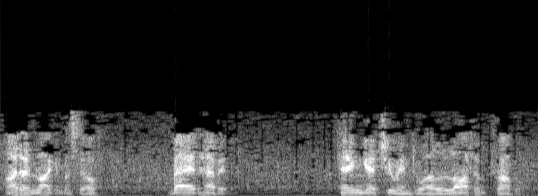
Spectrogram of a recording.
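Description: A man's voice: on the low side, normal speed, natural voice. An actor playing a deferential male subordinate making a clipped, matter-of-fact report in a radio thriller. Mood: dry, matter-of-fact. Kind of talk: British radio thriller acting. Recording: thin, phone-like, hissy old radio recording.

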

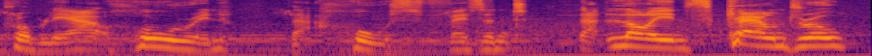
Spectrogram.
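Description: A woman's voice: medium pitch, unhurried, over music, close to an everyday voice. An actress playing a fiery, plain-spoken townswoman in a video game, with an earthy, blunt manner. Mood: scornful, indignant.

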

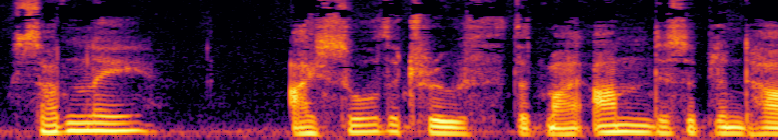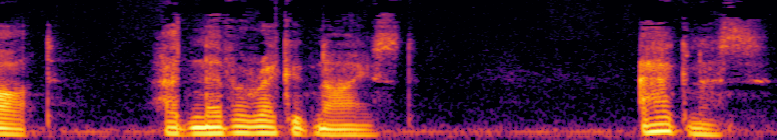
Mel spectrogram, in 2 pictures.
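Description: A man's voice: medium pitch, dry recording, close to an everyday voice. An actor playing a reflective, melancholy grown man, narrating his own life in a radio drama. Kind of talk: dramatised first-person narration.

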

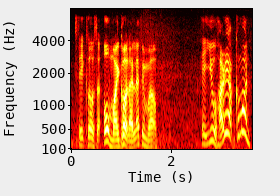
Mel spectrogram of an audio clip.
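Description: A young man doing excitable, chatty live game commentary, exclaiming and reading dialogue aloud. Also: high voice, brisk, muffled recording, soft background music. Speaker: gaming streamer.

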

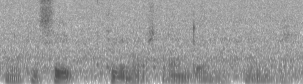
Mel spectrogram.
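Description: A lecturer giving an informal software tutorial, talking through a demonstration hesitantly with muttered asides and interruptions to themselves. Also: medium pitch, lively intonation, fast talker. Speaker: music technology lecturer. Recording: clearly noisy recording with room ambience.

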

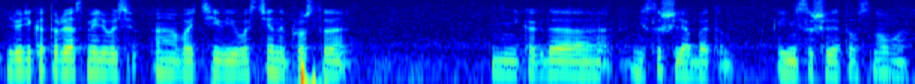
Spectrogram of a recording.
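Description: A man reading out a live translation of a visual novel in a halting, self-correcting way. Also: medium pitch, monotone, a little hiss or hum. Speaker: let's player reading out translations. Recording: music behind the voice. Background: game music.

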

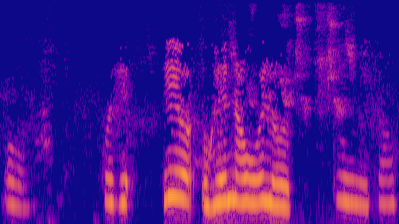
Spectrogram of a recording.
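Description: A woman's voice: high voice, flat delivery, drawn-out words, dark tone. A woman with a regional Bangladeshi Bengali accent talking informally and insistently on a recorded phone call, repeating herself. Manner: insistent, repetitive. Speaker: caller.

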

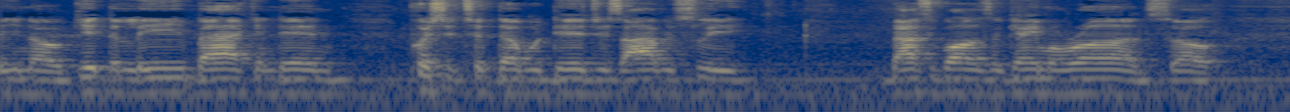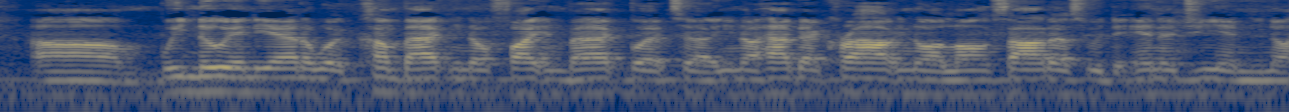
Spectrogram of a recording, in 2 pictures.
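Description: Low-voiced young man, flat relaxed answers. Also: slight background noise. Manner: relaxed, many "you know" fillers. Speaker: professional basketball player. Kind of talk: postgame press conference answers. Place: arena press room. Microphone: table mic on stand.

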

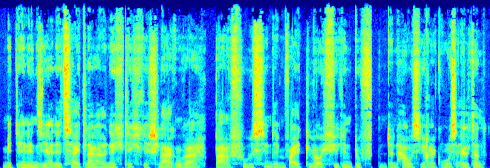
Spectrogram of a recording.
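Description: Very deep, husky, brooding storyteller. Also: male voice, fairly even intonation, fairly bright tone, no room sound. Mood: reflective. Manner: measured, literary, brooding. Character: world-weary fugitive man telling his family saga. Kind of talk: radio drama narration.

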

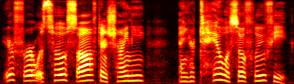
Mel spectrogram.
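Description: A woman's voice: medium pitch, fairly even intonation, a little slow, no echo, close to an everyday voice. A young woman voicing an affectionate, teasing, protective catboy boyfriend in an intimate, coaxing ASMR roleplay. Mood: playful, chiding. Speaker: audio roleplay performer.

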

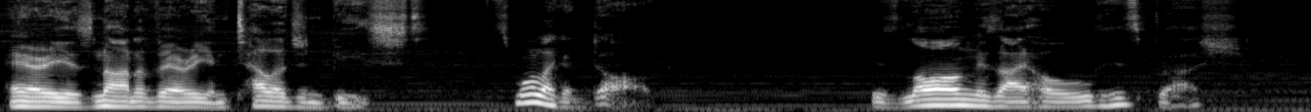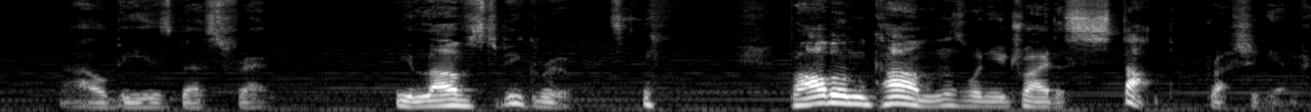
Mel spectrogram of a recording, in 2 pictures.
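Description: Stern formal keeper, low and mellow, unflappable, voiced by a male narrator. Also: slightly rough, faint music behind. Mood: calm, instructive. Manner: measured, formal, no contractions.

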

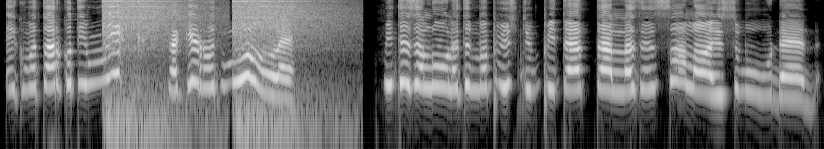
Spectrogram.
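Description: A woman voicing a loud, gullible, hot-headed young ninja boy in an anime parody dub. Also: extremely high pitch, no room sound. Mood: shocked. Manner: excitable, exclaiming, stammering when startled.

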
